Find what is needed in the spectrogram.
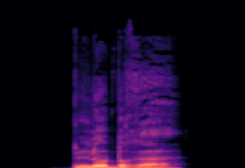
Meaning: inflection of blubbern: 1. first-person singular present 2. first/third-person singular subjunctive I 3. singular imperative
- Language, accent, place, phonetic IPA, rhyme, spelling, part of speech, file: German, Germany, Berlin, [ˈblʊbʁə], -ʊbʁə, blubbre, verb, De-blubbre.ogg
